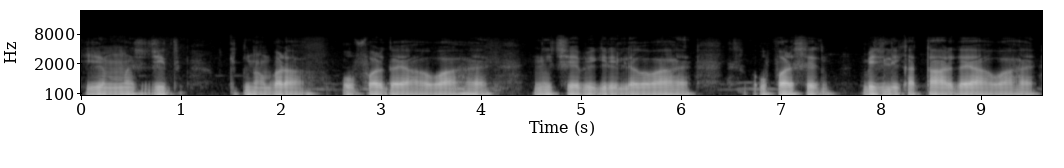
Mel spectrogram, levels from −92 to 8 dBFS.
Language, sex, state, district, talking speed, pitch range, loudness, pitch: Maithili, male, Bihar, Madhepura, 125 wpm, 80-90 Hz, -27 LUFS, 85 Hz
